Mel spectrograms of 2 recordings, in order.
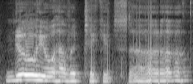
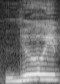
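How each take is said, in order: First: It is said in a spooky voice. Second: It is said in a normal voice.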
